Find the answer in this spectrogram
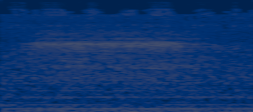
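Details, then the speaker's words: Stethoscope auscultation of posterior chest near inferior scapular angle and below, patient breathing deeply in and out on command: soft steady rushing airflow, clear normal vesicular breath sounds, described as great lungs. "okay in and out in and out and then down below in and out you got great lungs"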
